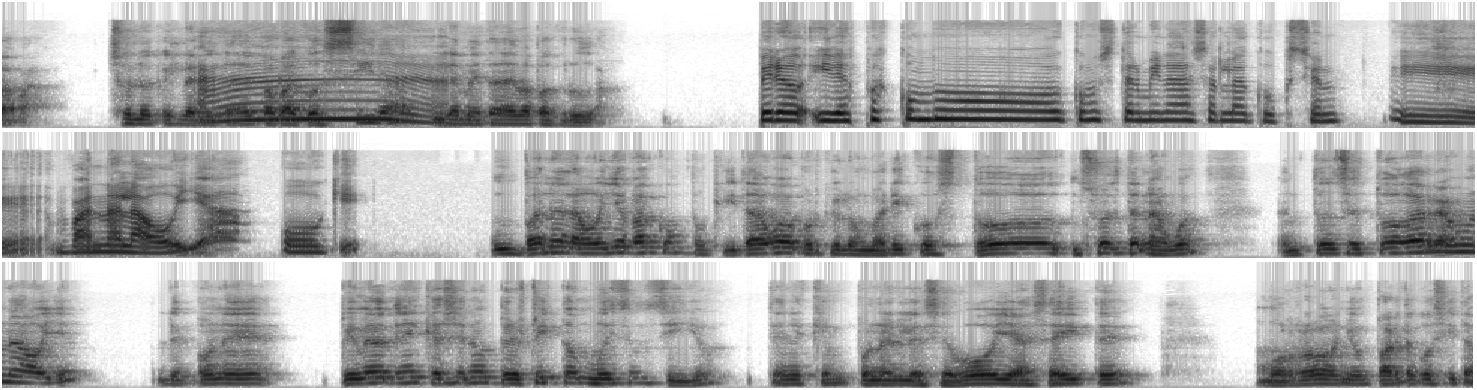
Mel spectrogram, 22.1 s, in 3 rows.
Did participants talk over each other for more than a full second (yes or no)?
yes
